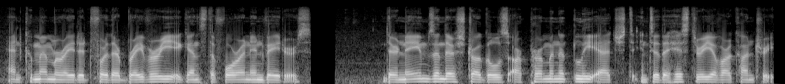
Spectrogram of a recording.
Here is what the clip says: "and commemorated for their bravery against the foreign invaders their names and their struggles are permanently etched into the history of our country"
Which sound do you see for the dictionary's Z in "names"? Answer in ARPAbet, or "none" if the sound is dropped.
Z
